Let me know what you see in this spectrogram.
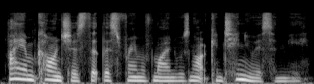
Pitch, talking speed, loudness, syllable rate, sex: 175 Hz, 250 wpm, -16 LUFS, 5.7 syllables/s, female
